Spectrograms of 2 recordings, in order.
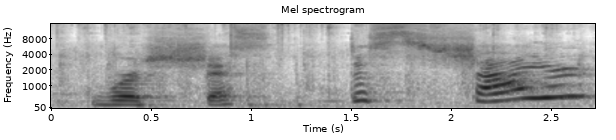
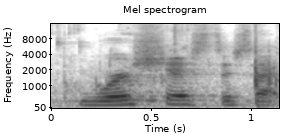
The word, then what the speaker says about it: Worcestershire: Worcestershire sauce. I think that's how you say it. Worcestershire.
